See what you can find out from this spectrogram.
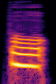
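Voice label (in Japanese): "ぽ", 日本語; 五十音基礎聽解題目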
